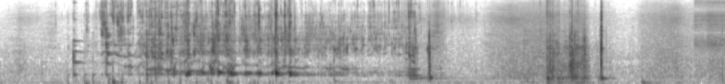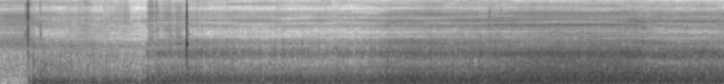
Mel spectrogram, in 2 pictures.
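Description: A Jetboil backpacking stove is handled with scattered clicks and rattles, then lit with a lighter. About seven and a half seconds in, a click is followed by the gas burner's steady hiss, which grows louder and holds.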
